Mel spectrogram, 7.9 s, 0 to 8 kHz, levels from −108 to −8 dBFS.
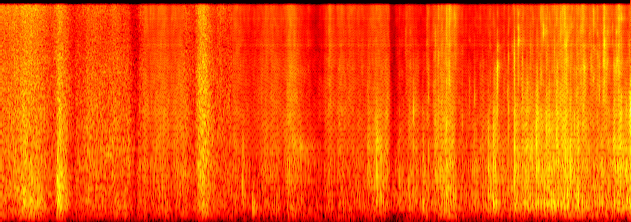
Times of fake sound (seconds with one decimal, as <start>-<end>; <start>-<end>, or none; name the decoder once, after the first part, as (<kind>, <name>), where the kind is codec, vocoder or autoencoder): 1.8-2.3 (vocoder, Vocos); 2.9-7.9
